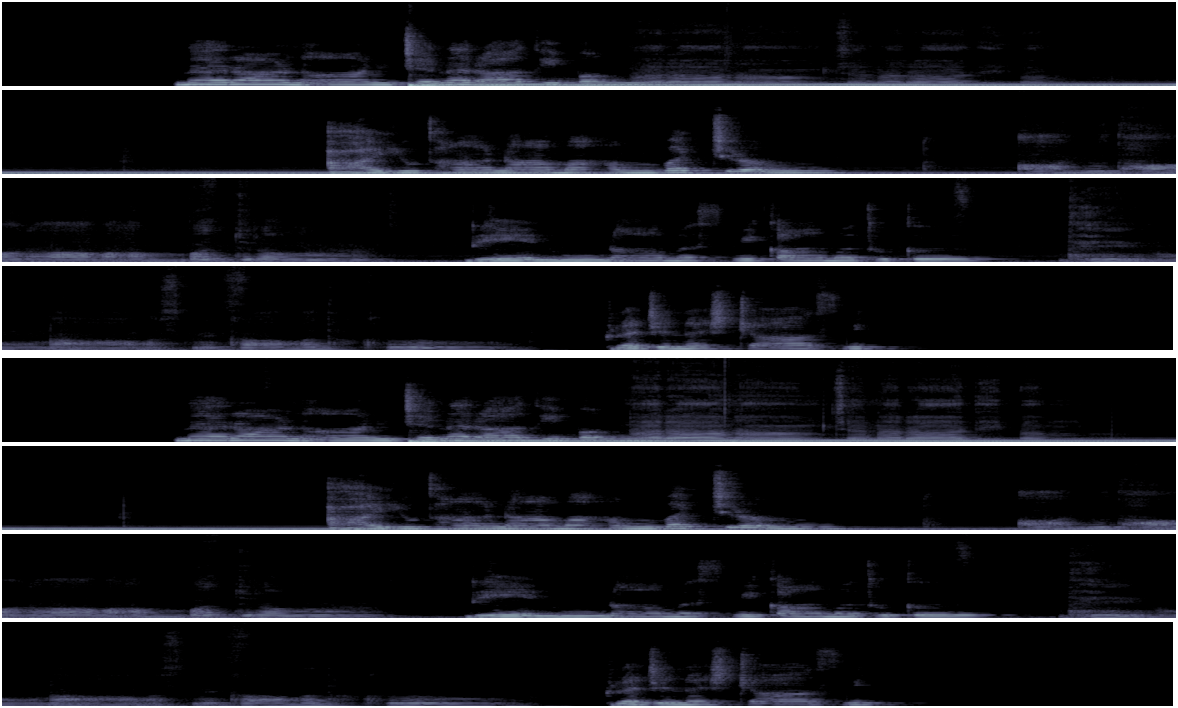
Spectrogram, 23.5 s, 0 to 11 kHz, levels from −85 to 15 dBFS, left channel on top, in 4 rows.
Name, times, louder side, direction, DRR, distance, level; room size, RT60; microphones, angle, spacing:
voice 1, 0.9-3.5 7.5-10.1 14.1-16.6 20.6-22.0, left 1 dB, 15° left, 0.4 m, -34 dB
sound 1, 2.0-12.7, left 2 dB, 80° left, 0.5 m, -36 dB
voice 2, 3.1-5.7, right 3 dB, 70° right, 0.6 m, -44 dB
voice 3, 10.9-13.7 17.0-20.2, equal, 35° left, 1.0 m, -45 dB
3.7 x 2.7 x 4.5 m
head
